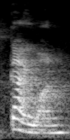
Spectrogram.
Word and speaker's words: gaiwan: So to begin with the word gwan um in Chinese it's pronounced gwan like those tones and the guy means litted and the one means bowl.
